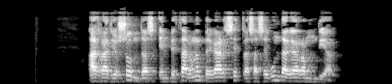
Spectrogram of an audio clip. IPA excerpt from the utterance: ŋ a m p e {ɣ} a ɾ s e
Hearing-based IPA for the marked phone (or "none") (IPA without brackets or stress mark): ɣ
